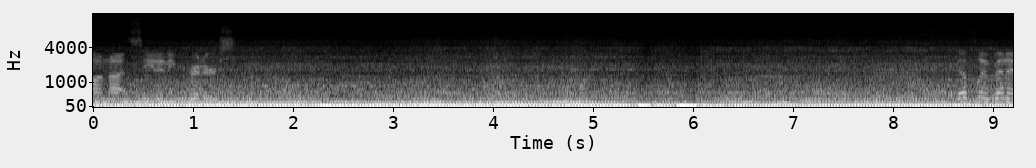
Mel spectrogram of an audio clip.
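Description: A four-wheel-drive quad grinds steadily through deep mud and snow on a hunting trail, its engine droning loud and close without a break the whole time.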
